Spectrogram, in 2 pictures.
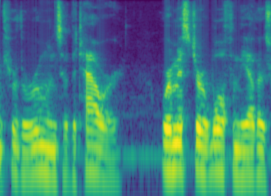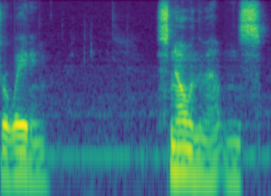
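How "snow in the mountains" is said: soft, understated terse remark; laconic. A narrator's reading. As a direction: toss it off quietly, without fuss. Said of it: "remarked laconically".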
